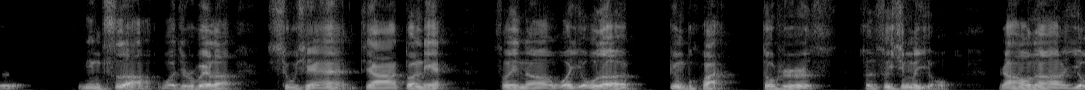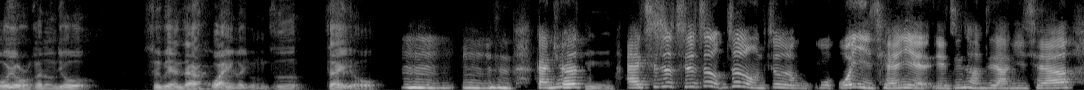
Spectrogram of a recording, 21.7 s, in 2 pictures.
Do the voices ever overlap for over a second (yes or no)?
no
